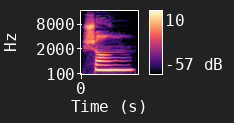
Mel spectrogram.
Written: shuang2

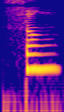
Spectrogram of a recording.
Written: sang1

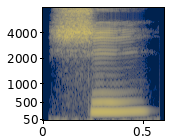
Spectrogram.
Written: shi2

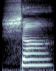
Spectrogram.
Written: sha1

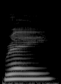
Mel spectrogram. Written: rui2

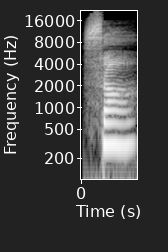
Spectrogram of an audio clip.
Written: sa1

